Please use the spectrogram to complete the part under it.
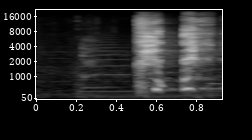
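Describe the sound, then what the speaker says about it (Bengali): Two quick, sharp coughs burst out close by near the end, following a faint murmur. "আমার কথা শুনে তার কাশি আসে"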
